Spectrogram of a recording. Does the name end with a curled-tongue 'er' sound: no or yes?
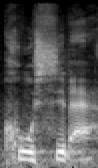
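no. It ends without a curled-tongue 'er' sound.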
